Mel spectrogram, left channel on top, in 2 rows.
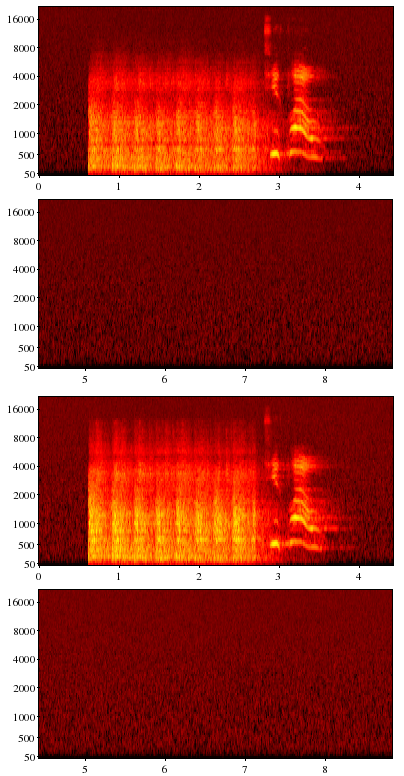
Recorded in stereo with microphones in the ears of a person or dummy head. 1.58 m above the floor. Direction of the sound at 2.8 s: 5° left (ahead or behind).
